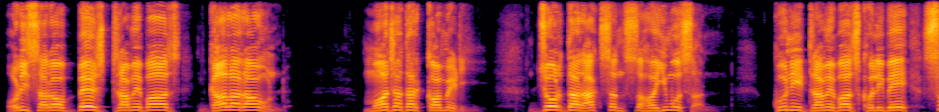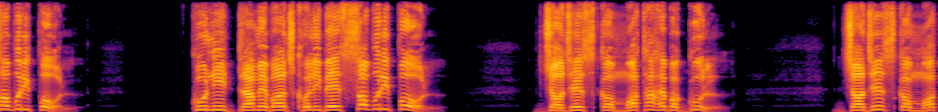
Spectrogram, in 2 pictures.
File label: promo oriya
